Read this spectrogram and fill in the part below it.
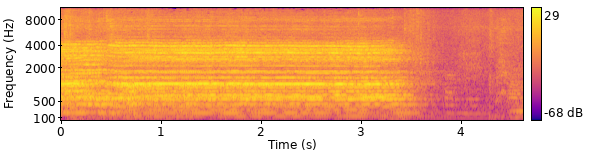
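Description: A choir of young men and women sings together, holding a final chord.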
